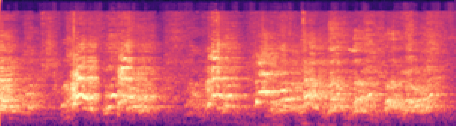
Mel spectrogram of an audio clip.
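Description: A dog at the Gennevilliers SPA animal shelter lets out a quick series of close, loud barks and yips, with brief gaps between bursts.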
